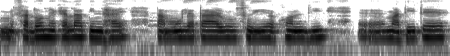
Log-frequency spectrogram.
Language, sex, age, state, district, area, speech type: Assamese, female, 60+, Assam, Lakhimpur, urban, spontaneous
